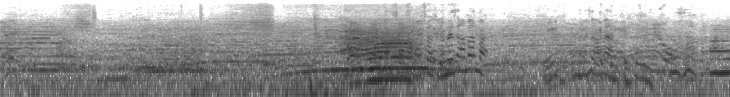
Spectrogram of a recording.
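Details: Raging cattle that climbed onto a truck in Indonesia, giving a loud drawn-out moo that rises and falls in the middle, over background music and crowd chatter.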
